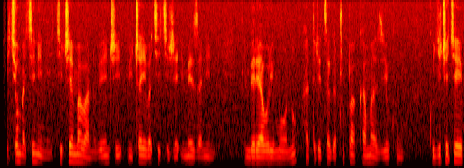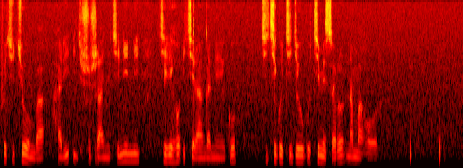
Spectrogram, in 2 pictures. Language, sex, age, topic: Kinyarwanda, male, 25-35, government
